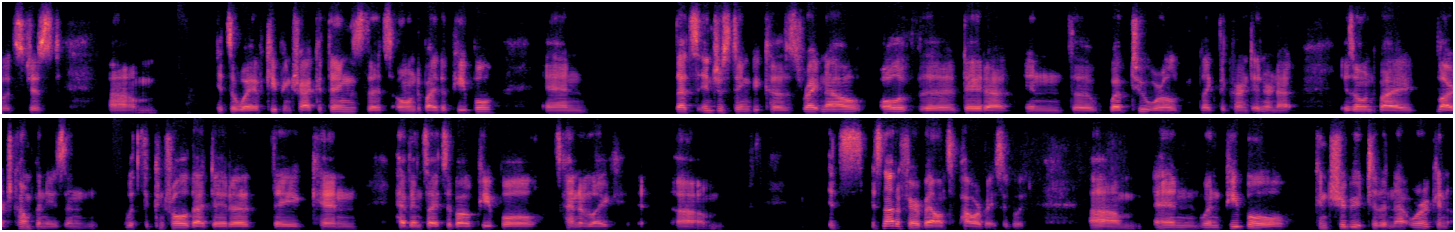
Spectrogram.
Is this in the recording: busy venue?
no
